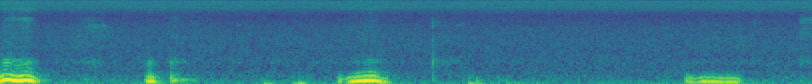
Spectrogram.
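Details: Snoring cat asleep indoors: several short, soft, low rumbling snores at uneven intervals, some barely a quarter-second long, with faint breathy sounds between them.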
